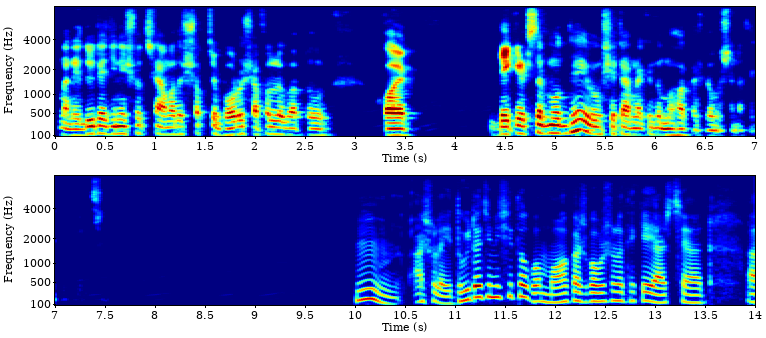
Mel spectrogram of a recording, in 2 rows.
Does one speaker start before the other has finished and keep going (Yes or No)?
No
